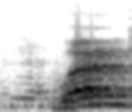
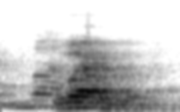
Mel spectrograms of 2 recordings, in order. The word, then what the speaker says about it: verb: क्या बोलते है क्योंकि आर साइलेंट रहता है ठीक अगर उसके पहले कोई वल आता है तो आ क्या हो जाता है साइलेंट हो जाता है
